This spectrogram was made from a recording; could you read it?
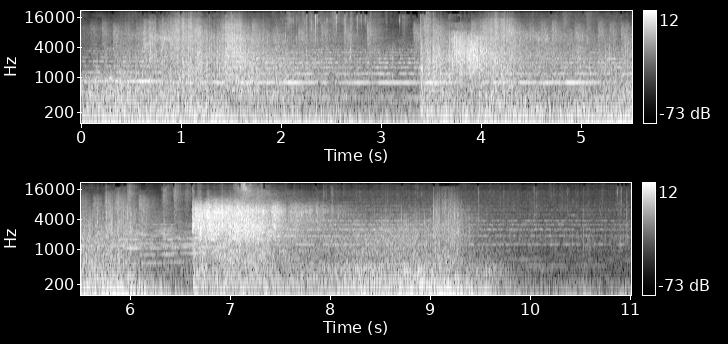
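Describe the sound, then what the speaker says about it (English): Barrels struck by a tank explode in a sustained, rumbling blast with crashing debris, the roar swelling again in several loud broadband surges over about eleven seconds, with no talk. "I don't know what it was in there, what you had in those barrels, but whatever it is, it explodes"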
